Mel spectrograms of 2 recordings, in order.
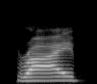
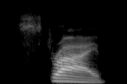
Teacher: The TH, the tongue's got to be between the teeth. The S, the tongue needs to be behind the teeth.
